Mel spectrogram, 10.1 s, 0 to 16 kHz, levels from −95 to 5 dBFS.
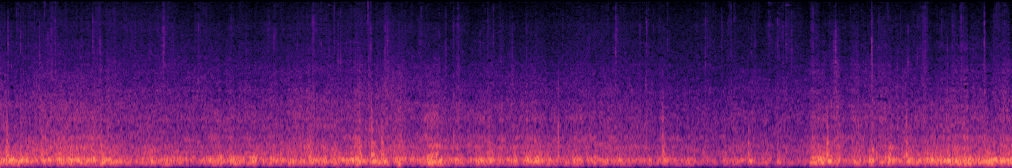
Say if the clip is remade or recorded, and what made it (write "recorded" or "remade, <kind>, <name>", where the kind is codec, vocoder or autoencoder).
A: recorded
